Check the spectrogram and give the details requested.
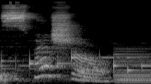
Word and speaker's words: special: So letter C makes the sound sh in special.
